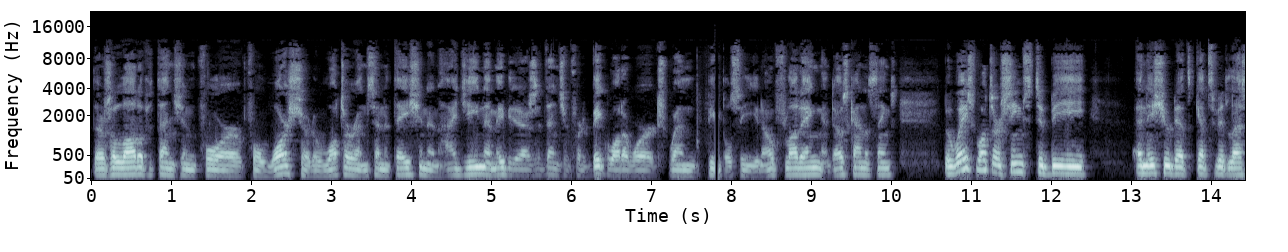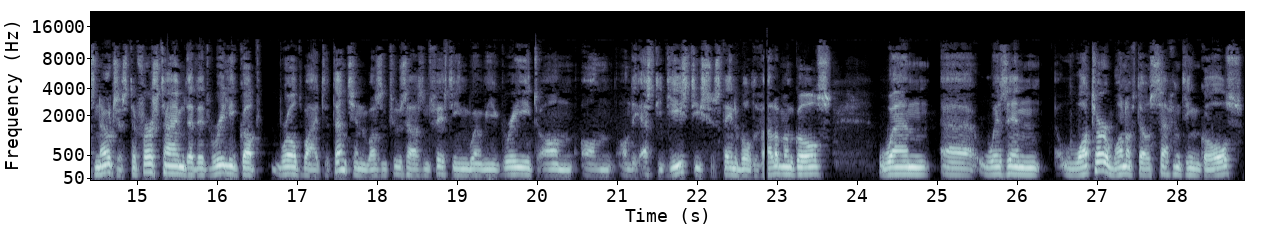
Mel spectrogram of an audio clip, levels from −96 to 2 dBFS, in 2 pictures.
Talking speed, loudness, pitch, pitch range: 170 wpm, -21 LUFS, 115 Hz, 105-125 Hz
